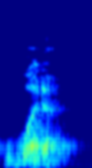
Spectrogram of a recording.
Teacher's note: the t kind of disappears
